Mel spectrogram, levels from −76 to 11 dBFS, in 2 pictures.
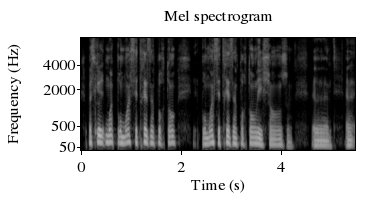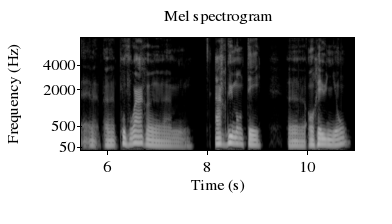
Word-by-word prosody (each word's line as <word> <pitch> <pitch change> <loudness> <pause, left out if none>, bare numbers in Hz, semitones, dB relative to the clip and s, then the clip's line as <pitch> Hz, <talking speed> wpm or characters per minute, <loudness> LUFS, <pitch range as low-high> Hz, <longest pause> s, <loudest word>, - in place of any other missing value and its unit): Parce - - +2
que 135 -1 +4
moi, 135 0 +3
pour 130 -1 -1
moi, 130 +4 +2
c'est 140 - +2
très 135 -4 +2
important. 125 +1 -2 0.5
Pour 110 0 0
moi, 130 +4 +2
c'est - - +2
très 130 -4 +2
important 115 +2 -1
l'échange, 95 -5 -1 0.5
heu 85 -3 0 0.3
heu - - +1
heu 85 -2 -5 0.2
heu, 85 -1 -1
pouvoir, 120 +2 +2
hem, 80 -6 -1 0.6
argumenter, 110 -5 +2 0.5
heu, 80 -1 -1
en 95 0 +2
réunion. 100 +3 +2
100 Hz, 130 wpm, -23 LUFS, 85-120 Hz, 0.6 s, que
